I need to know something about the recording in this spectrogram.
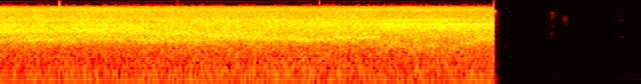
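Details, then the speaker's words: Thermodynamic disc steam trap heard through an ultrasonic probe: loud, constant high hiss with no cycling or pauses as live steam blows straight through; failed trap. "level of turbulence as we were showing in the previous slides blowing through constant constant steam being flown through the trap not good"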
